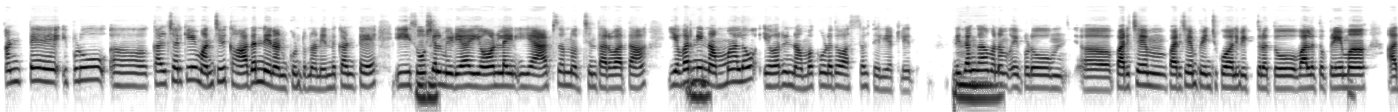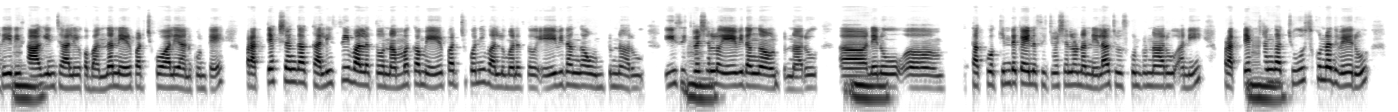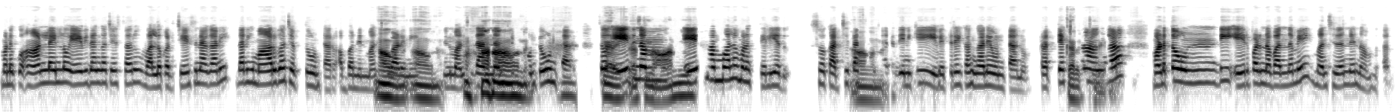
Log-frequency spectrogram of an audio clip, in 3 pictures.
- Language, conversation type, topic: Telugu, podcast, ఒక్క పరిచయంతోనే ప్రేమకథ మొదలవుతుందా?
- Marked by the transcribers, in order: in English: "కల్చర్‌కి"; in English: "సోషల్ మీడియా"; other background noise; in English: "ఆన్‌లైన్"; in English: "సిట్యుయేషన్‌లో"; in English: "సిచ్యువేషన్‌లో"; in English: "ఆన్లైన్‌లో"; laughing while speaking: "అవును"; in English: "కరెక్ట్"; in English: "సో"; in English: "సో"; in English: "కరెక్ట్. కరెక్ట్"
